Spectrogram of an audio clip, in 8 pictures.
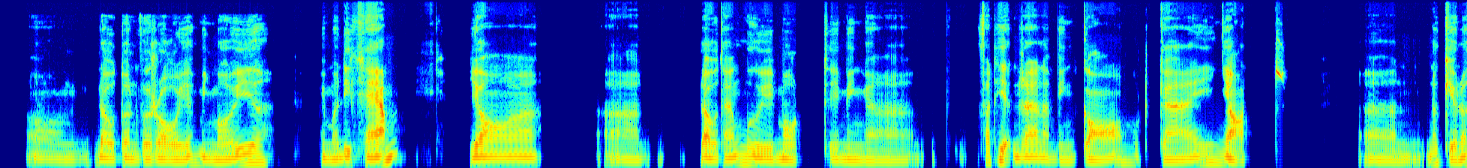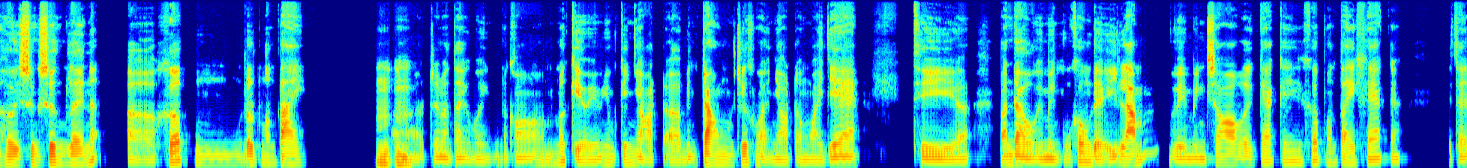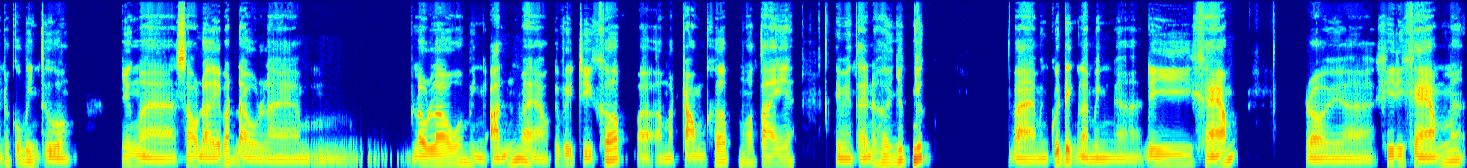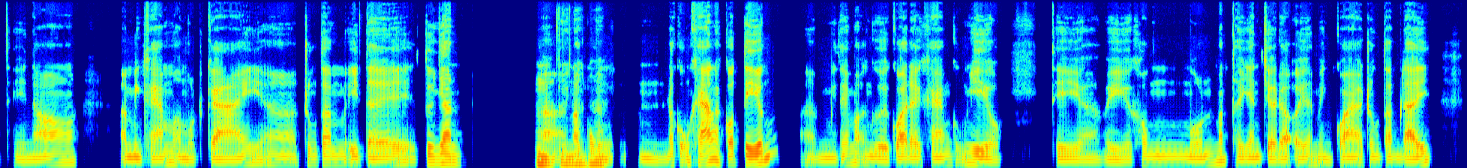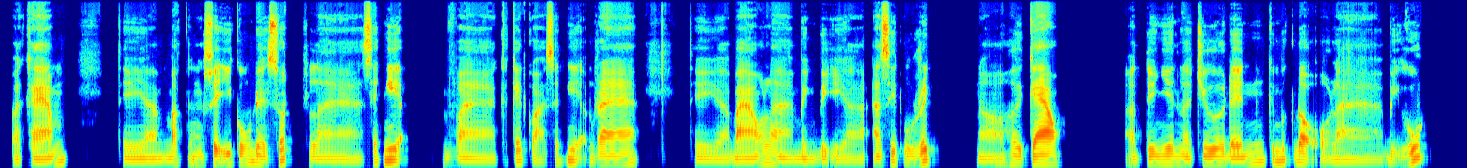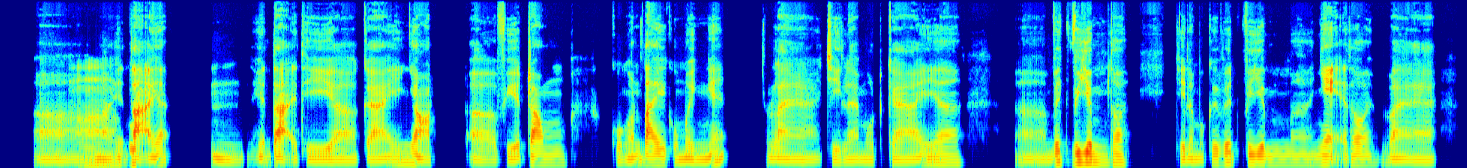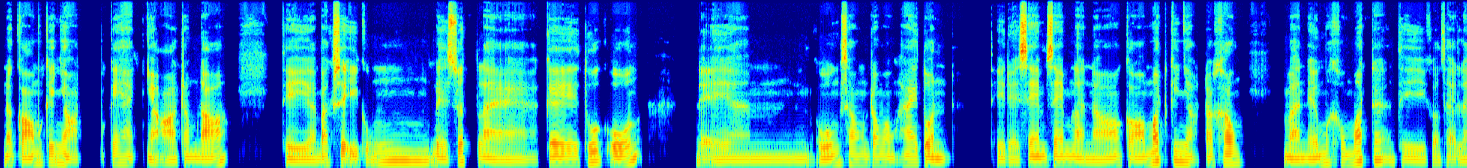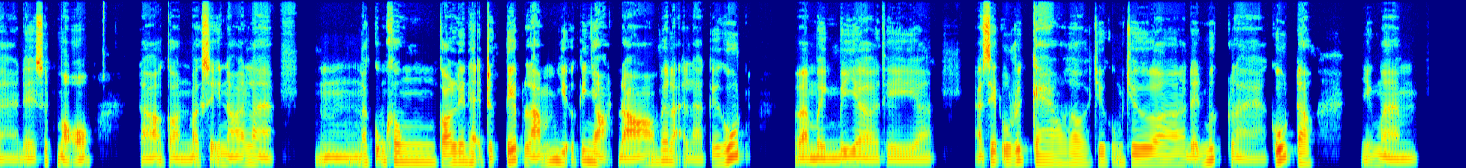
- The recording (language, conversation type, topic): Vietnamese, advice, Kết quả xét nghiệm sức khỏe không rõ ràng khiến bạn lo lắng như thế nào?
- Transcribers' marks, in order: tapping; other noise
